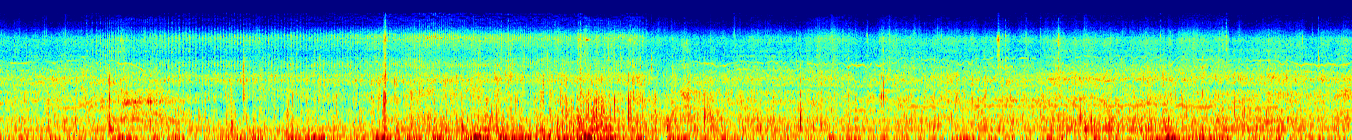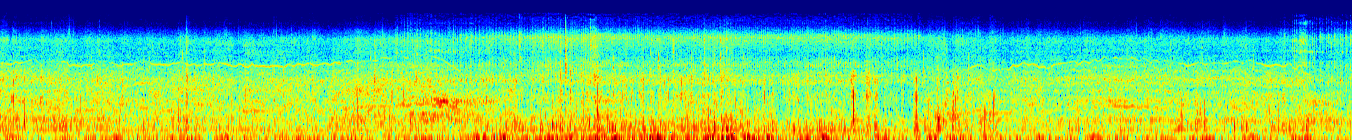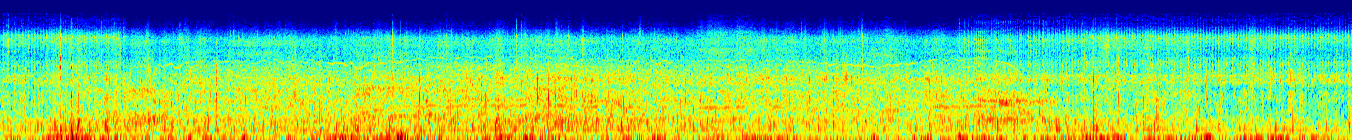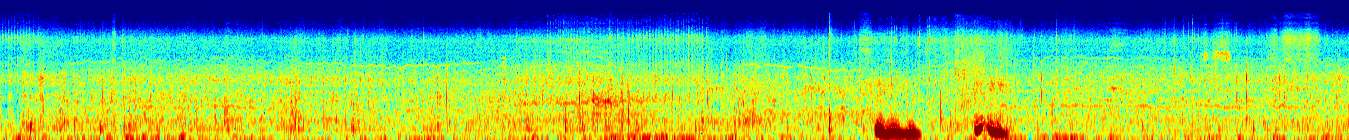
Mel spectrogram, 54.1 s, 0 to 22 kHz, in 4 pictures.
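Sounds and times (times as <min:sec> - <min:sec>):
bike tyre noise on dirt: 0:00.0 - 0:54.0
bike rattling clicks and knocks: 0:00.4 - 0:14.7, 0:17.1 - 0:24.4, 0:25.0 - 0:30.7, 0:31.3 - 0:48.2.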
